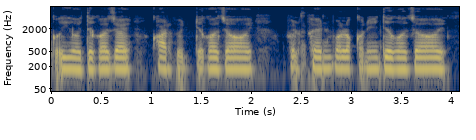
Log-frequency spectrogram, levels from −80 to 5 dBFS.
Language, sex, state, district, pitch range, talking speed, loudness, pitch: Chakma, female, Tripura, Dhalai, 165-170 Hz, 145 wpm, -18 LUFS, 170 Hz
